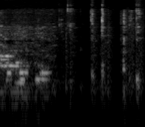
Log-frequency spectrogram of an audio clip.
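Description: A short murmur of a voice in the first second, then a few separate sharp clicks of computer keyboard keys as a password is typed in.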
